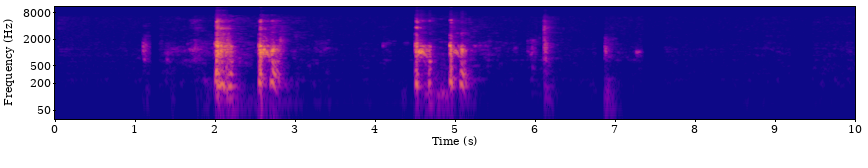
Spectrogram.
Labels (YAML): expert_labels:
- quality: ok
  cough_type: dry
  dyspnea: false
  wheezing: false
  stridor: false
  choking: false
  congestion: false
  nothing: true
  diagnosis: healthy cough
  severity: pseudocough/healthy cough
age: 26
gender: male
respiratory_condition: false
fever_muscle_pain: false
status: symptomatic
